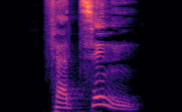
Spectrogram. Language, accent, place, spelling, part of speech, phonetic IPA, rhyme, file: German, Germany, Berlin, verzinn, verb, [fɛɐ̯ˈt͡sɪn], -ɪn, De-verzinn.ogg
- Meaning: 1. singular imperative of verzinnen 2. first-person singular present of verzinnen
